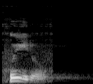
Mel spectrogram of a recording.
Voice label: "uirou", Japanese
